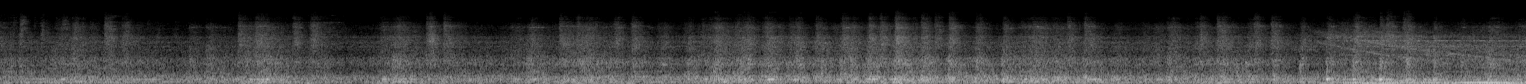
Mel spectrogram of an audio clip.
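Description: Freight train of semi-trailers carried on rail wagons rolling past, a steady heavy rumble with wheels clicking irregularly over rail joints, getting louder near the end.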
